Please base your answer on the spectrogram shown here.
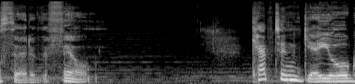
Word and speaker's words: Georg: Captain Gayorg Vontrap, yes, it's spelled George with the e taken off, was against the enelus because he was a proud Austrian patriot.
